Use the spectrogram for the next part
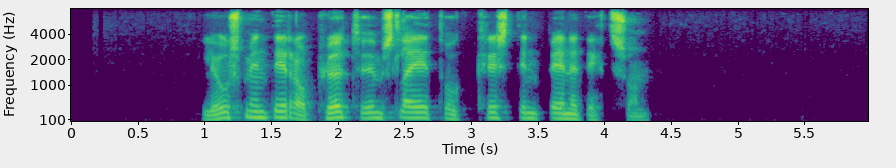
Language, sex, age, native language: Icelandic, male, 30-39, Icelandic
